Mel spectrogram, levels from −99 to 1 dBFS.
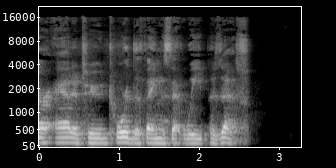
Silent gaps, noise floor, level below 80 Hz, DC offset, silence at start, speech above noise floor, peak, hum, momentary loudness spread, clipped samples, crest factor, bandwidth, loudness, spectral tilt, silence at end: none; -90 dBFS; -70 dBFS; under 0.1%; 0 s; 66 dB; -8 dBFS; none; 7 LU; under 0.1%; 16 dB; 16.5 kHz; -24 LUFS; -6 dB/octave; 0.65 s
